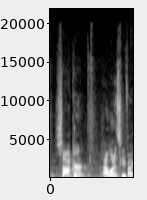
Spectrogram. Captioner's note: in Unison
